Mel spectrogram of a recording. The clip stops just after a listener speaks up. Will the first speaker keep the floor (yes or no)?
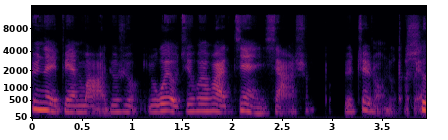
no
